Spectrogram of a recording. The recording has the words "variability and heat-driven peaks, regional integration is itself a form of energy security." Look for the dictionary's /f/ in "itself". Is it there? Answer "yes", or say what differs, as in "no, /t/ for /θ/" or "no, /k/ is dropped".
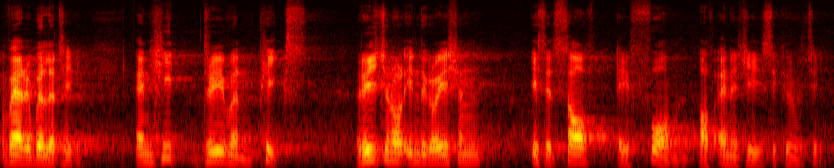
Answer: yes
